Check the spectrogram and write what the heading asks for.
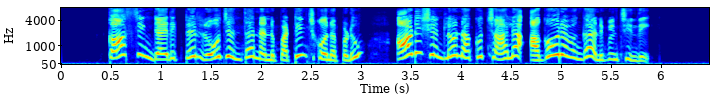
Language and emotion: Telugu, angry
